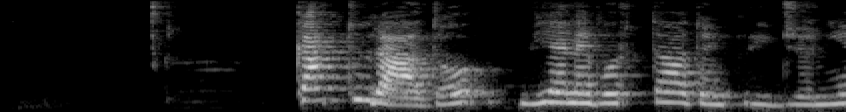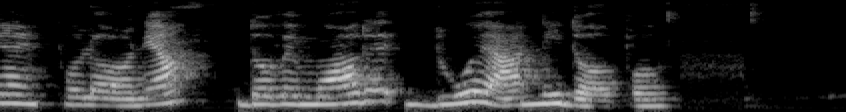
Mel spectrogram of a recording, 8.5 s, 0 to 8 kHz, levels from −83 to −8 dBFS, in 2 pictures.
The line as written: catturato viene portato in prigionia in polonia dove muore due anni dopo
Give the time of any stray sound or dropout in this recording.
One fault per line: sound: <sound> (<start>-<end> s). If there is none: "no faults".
no faults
